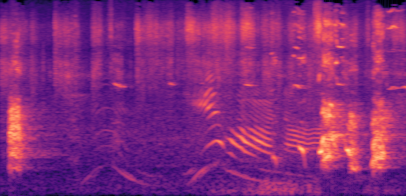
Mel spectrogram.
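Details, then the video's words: A few sharp dog barks during distraction training at a dog school, at the start and again near the end. Between them come human voices and sliding whistle-like tones. "haukkuvan koiran häiriötreeni"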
